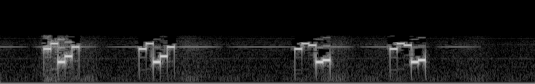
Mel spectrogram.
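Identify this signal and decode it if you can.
Five-tone selective call (ZVEI), heard as quick runs of five tones, tones of about 70 ms. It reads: 98814 88012 88012
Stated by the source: ZVEI five-tone selective call received on SDR.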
